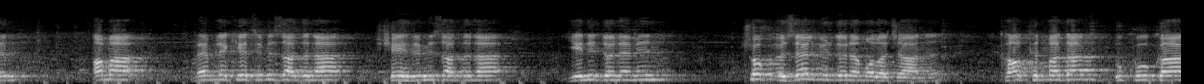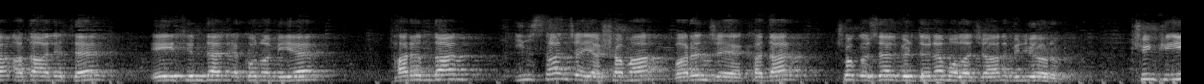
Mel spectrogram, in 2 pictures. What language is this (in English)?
Turkish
